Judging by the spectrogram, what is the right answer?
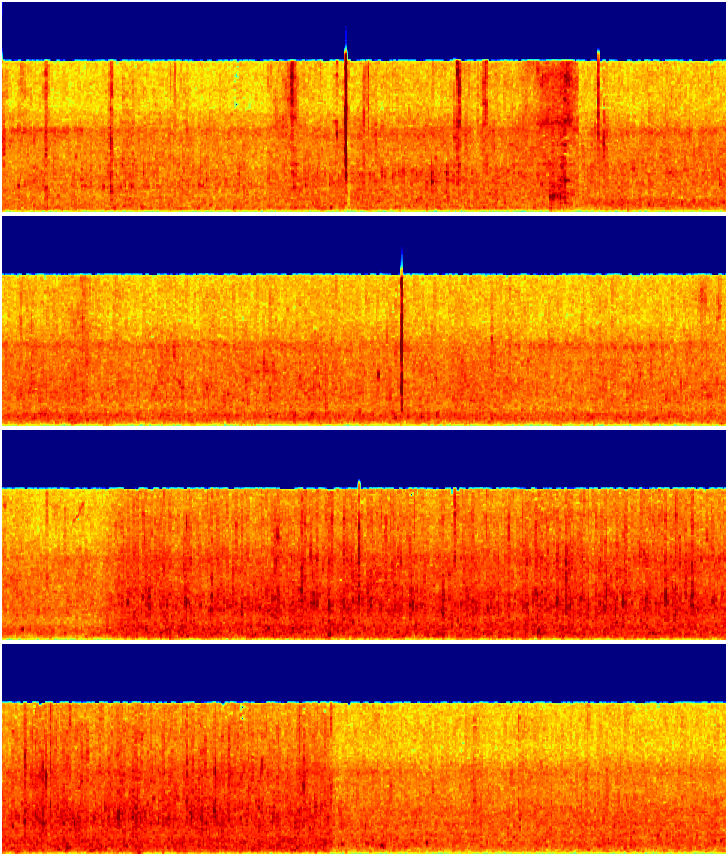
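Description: Steady rush of running water, which gets louder for about ten seconds in the middle and then drops back, with a few faint clicks.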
